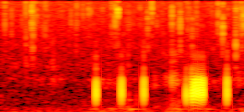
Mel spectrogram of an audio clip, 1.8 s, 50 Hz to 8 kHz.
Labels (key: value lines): label: biophony, knock croak
recorder: SoundTrap 300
